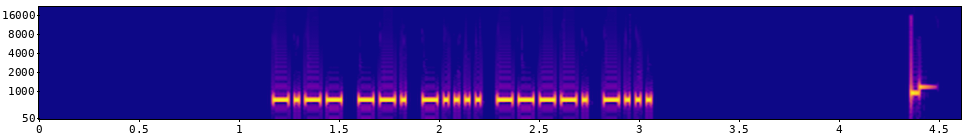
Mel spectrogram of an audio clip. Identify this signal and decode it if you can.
Morse code, heard as a keyed tone, about 44 wpm, 700 Hz. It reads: YG69B
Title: Code Groups - 5 Letter:Numbers - 45wpm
